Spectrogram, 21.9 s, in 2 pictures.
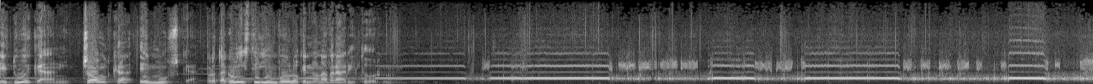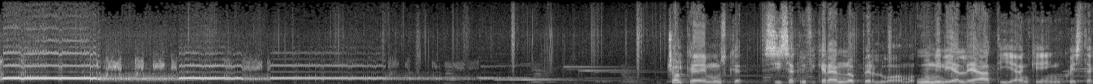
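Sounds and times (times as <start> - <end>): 
speech: 0.0 - 4.1, 17.7 - 21.8
satellite radio signal transmission: 0.0 - 17.1.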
